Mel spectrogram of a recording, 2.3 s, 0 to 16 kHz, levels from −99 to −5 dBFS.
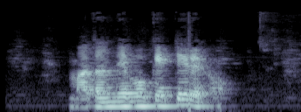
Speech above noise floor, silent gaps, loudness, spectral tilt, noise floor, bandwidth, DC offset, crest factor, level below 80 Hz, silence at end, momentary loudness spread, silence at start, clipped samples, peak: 36 dB; none; -25 LUFS; -8 dB/octave; -62 dBFS; 5.2 kHz; under 0.1%; 18 dB; -62 dBFS; 0.55 s; 15 LU; 0.5 s; under 0.1%; -10 dBFS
